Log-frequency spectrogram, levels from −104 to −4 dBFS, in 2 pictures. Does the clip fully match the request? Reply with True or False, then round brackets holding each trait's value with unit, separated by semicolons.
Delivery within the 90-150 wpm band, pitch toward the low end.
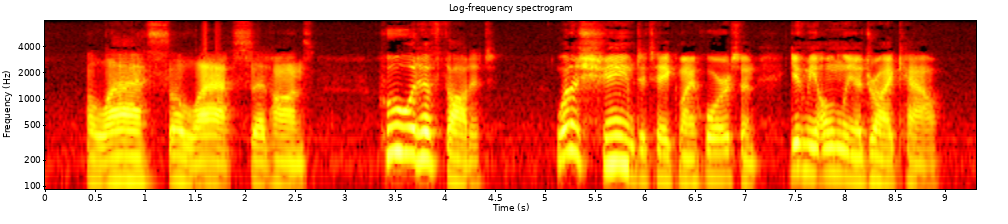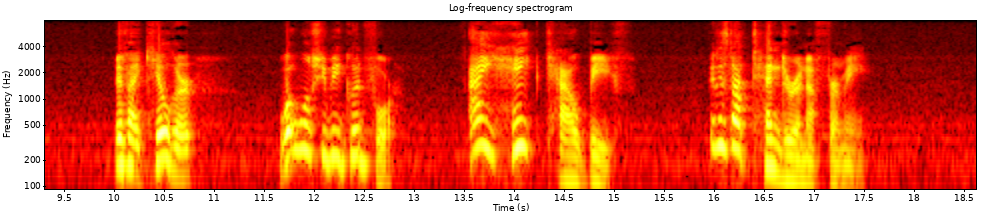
True (140 wpm; 115 Hz)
